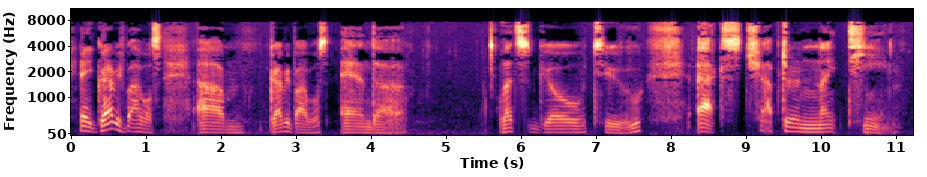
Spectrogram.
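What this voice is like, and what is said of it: Slightly off, unwell-sounding voice. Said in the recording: “my voice is a little bit off. Been a slightly bit under the weather recently ... my voice is not all of what it is usually”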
